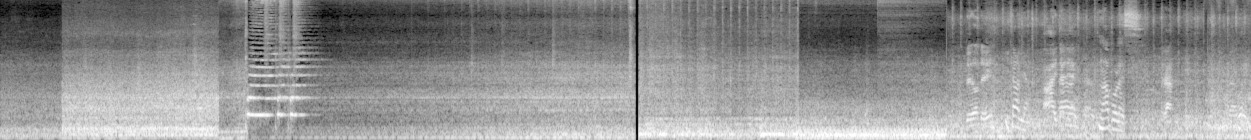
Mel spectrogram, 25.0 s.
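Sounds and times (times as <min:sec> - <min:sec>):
low rumble of railcar running: 0:00.0 - 0:25.0
railcar engine and running noise: 0:00.0 - 0:25.0
train horn blasts: 0:04.8 - 0:06.6.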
